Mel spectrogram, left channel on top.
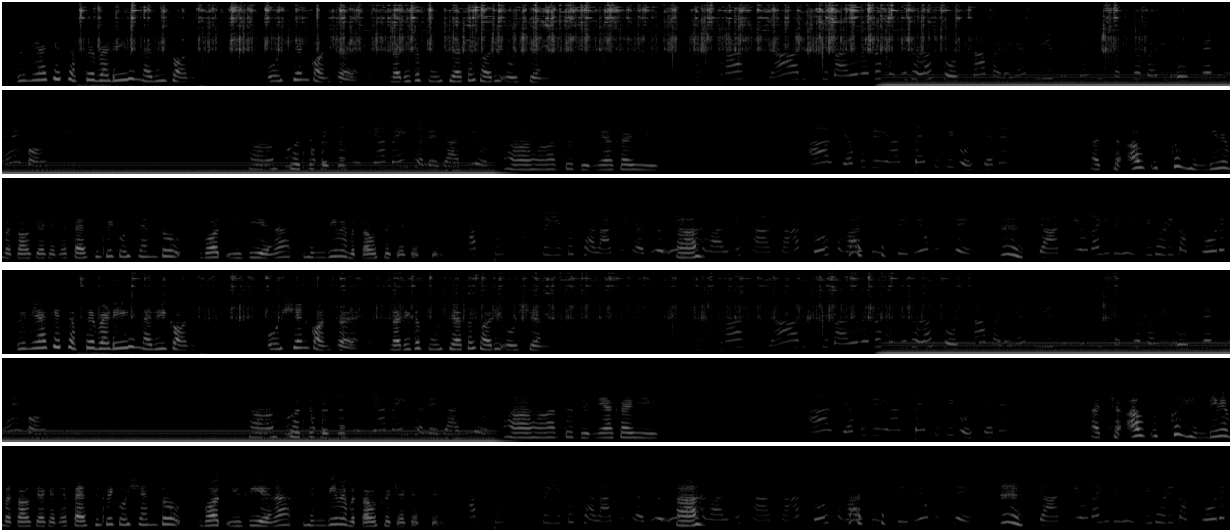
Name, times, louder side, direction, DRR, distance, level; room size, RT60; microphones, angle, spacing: voice 1, 0.1-2.0 2.7-3.6 3.9-5.5 14.7-15.7 17.3-19.0 23.2-29.0 31.3-31.6 33.0-33.2 34.5-34.8, right 3 dB, 90° right, 3.4 m, -50 dB
Keys jangling, 0.8-9.9 10.2-10.3 11.0-11.5 11.8-11.9, left 15 dB, 70° left, 1.5 m, -40 dB
voice 2, 6.9-13.1 15.1-17.2 20.3-22.4 29.2-34.3 34.7-36.8, left 1 dB, 15° left, 4.2 m, -60 dB
sound 1, 8.7-17.4, equal, 25° right, 1.3 m, -47 dB
open air
head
